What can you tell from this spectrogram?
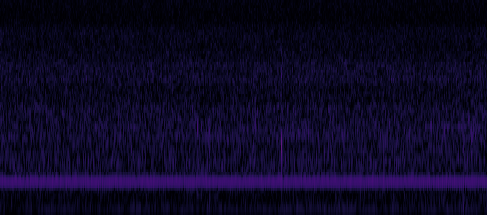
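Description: Near silence: room tone with a faint steady tone.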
